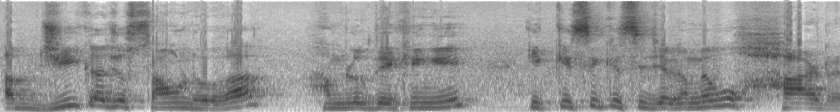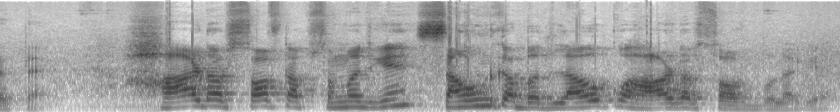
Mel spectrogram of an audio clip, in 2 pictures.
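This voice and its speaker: A man teaching English pronunciation in a classroom-style lesson, with an Indian English accent, asking rhetorical questions and drawing out the example words slowly. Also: high-pitched, animated, darkish tone, a little hiss or hum. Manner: slow drawn-out English examples, brisk Hindi explanations, lots of rhetorical questions.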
